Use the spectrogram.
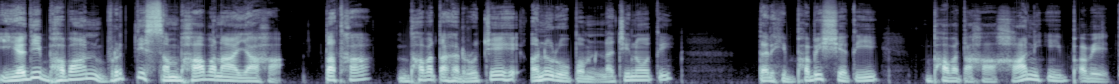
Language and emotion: Sanskrit, fearful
